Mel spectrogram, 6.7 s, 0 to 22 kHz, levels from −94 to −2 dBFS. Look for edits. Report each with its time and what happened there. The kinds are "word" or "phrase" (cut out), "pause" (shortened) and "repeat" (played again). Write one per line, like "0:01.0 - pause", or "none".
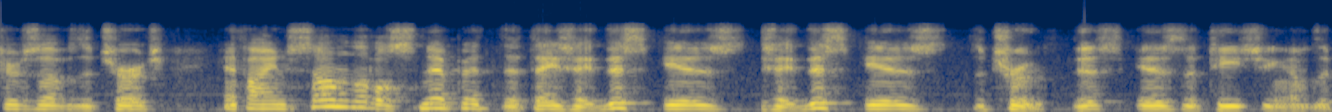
0:01.2 - word
0:03.8 - repeat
